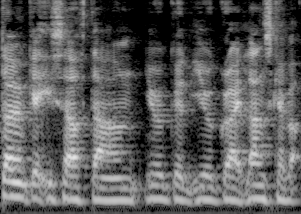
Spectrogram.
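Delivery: ordinary talk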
